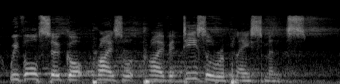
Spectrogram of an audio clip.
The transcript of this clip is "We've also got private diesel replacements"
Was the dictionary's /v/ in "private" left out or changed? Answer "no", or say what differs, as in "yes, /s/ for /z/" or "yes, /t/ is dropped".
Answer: no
